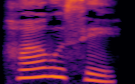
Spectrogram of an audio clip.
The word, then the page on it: ಹಾವುಸೆ: hāvuse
